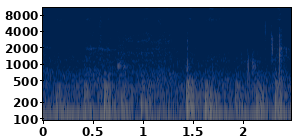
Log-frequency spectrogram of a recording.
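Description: A pen writing on a display screen: a run of light, quick strokes as a short word is written.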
